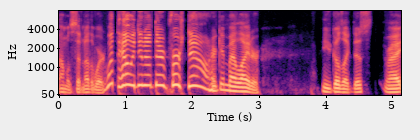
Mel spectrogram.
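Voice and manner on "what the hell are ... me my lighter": mock griping, complaining voice, higher. Imagining a chain-smoking coach griping at his players: imitating a griping coach. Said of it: "you imagine him out there bitching about".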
